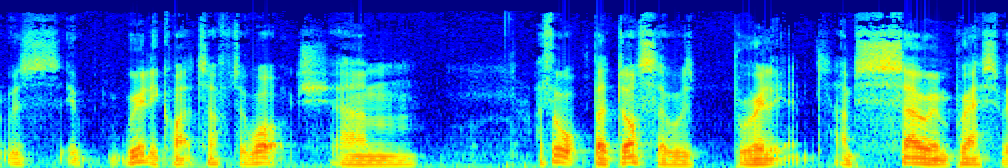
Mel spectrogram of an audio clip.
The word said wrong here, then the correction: Badosa: Hello, Spanish speakers pronunciation. – Badosa. – All right, I'm going to correct myself going forward then.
